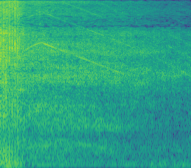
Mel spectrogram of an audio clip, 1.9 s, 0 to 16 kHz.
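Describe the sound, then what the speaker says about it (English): An impact wrench works a bolt on a Nissan Altima 2.5 rear engine mount, a close, loud whirring burst that quickly settles into a steady high spin-down. "Don't use chrome sockets for this when using an impact."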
